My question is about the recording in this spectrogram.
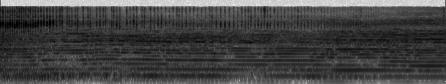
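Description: Cartoon sound effect of a skunk spraying: it starts suddenly with a short hiss, then holds a long, steady buzzing tone.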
